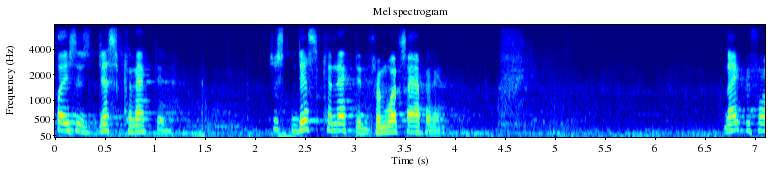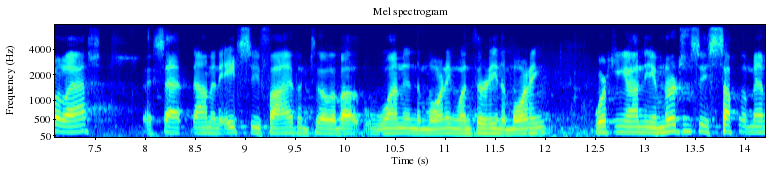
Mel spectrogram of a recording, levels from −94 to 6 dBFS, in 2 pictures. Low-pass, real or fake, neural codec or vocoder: 7.2 kHz; fake; codec, 16 kHz, 2 kbps, X-Codec, HuBERT features, trained on general audio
